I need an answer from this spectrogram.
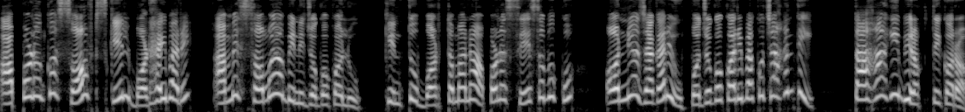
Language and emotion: Odia, angry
